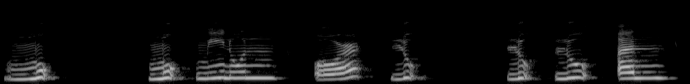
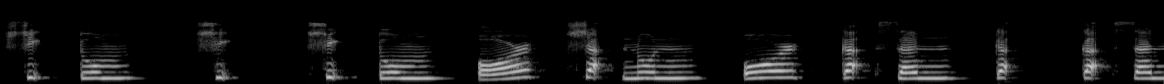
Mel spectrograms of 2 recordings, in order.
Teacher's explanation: And let's discuss an important one here, which is hamza, which is like a special quality of hamza when it has a sakin. So we make a jerk sound.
